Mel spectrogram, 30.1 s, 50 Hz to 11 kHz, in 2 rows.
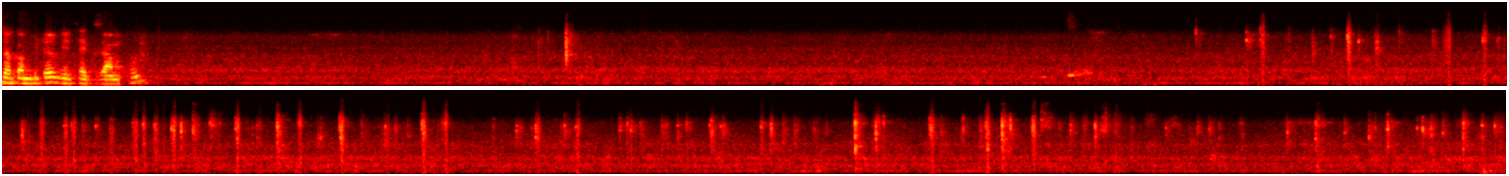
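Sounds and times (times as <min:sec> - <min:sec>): computer keyboard typing: 0:05.3 - 0:05.8, 0:11.9 - 0:30.0.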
